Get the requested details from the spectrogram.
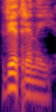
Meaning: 1. windy (of the weather) 2. flighty, not serious (of a person or behavior)
- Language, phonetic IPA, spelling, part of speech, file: Russian, [ˈvʲetrʲɪnɨj], ветреный, adjective, Ru-ветреный.ogg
